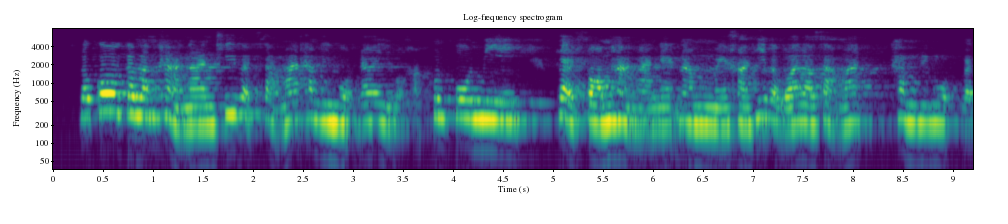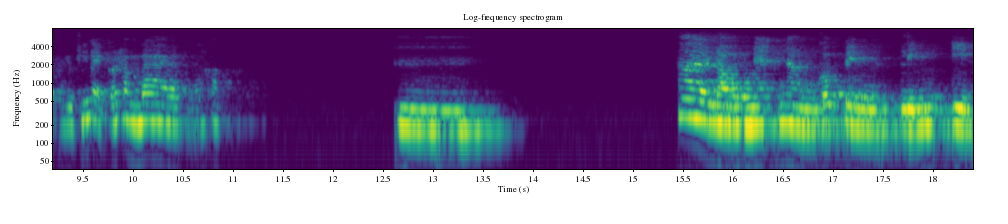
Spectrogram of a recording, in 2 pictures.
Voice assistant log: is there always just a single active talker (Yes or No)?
Yes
